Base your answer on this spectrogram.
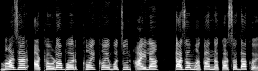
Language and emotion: Goan Konkani, neutral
